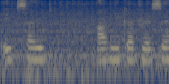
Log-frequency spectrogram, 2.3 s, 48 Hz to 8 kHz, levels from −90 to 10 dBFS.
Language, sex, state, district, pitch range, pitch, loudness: Hindi, female, Uttar Pradesh, Ghazipur, 210-220 Hz, 215 Hz, -36 LUFS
